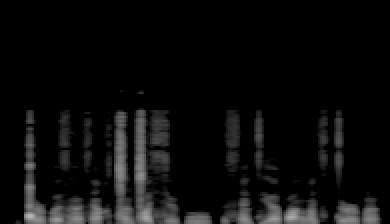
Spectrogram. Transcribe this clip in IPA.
ǃ ə˞ p ə z ə̃ s ɛ̃ χ ǀ ə̃ ǀ ɑ sʲ z ø p u | s ɛ̃ tʲ ɜ p ɑ ŋ ɡ ɑ̃ sʲ t ə˞ p ə̃

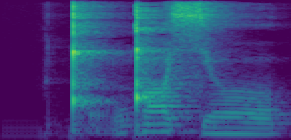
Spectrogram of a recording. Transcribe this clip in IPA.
ǃʰ o̰ ŋ͡ǃ ɔ sʲ o

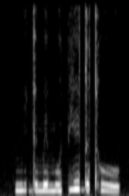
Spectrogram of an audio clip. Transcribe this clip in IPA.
ŋ i ɡ e m e m u pʲ e d ɐ tʰ u

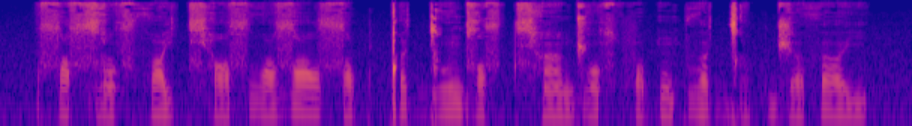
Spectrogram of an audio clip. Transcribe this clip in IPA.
sˤ ʌ˦ sˤ ʑ ã˨˥ sˤ θ ʌ˦ j t͡ɕʰ ɛ˨˥ sˤ ðˤ ɨ˨˥ zˤ ɨ˦ j sˤ ɨ˨˥ p ǃ ə˦ ɡ͡ǀ ɔ̃˦ d͡ʑ ɨ˨˥ sˤ t͡ɕʰ ã˦ ɖ͡ʐ ɔ̃˦ sˤ f ʌ˨˥ p ũ˨˥ p ð ʌ˦ ɡ͡ǀ ʌ˨˥ p d͡ʒ ʌ˨˥ θ ʌ˦ j

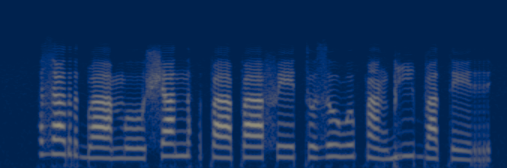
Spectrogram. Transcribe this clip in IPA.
z a˦ r b aː˨ m oː˨ ʃ a˦ n | p aː˨ p aː˨ f eː˨ t ʊ˨ z ʊ˦˨ w ʊ˦ p ã˨ ɡ͡b iː˦ b a˨ t eː˨ r

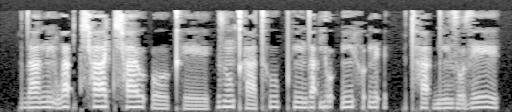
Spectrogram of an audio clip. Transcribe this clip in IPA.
d ä˦ n ĩ˦˨ w ä˦ ʔ t͡ɕʰ ä˦ t͡ɕʰ a˦ ʊ̯ ʔ o˨ ʊ̯ kʰ e˨ ɪ̯ | z ũ˦ kʰ ä˨ tʰ u˦ pʰ ĩ˦ d ä˦ ʔ j o̰˦˨ ʔ ĩ˦ h ʊ˦ ʔ n ɪ˦ ʔ | tʰ ä˦ ʔ d ĩ˦ z o̰˦˨ z e˦ ɪ̯

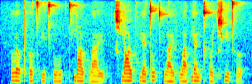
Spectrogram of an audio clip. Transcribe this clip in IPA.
l ɤ˥˨ pʰ ɤ˨˦ t̪ʰ i˨˩ t̪ʰ u˨˦ | t̪ʰ j ɑ˥˨ ʊ̯ p w a˨˩ ɪ̯ | t͡ɕʰ j ɑ˦ ʊ̯ pʰ ɥ ɛ˨˦ t̪ u˦ t̪ʰ w a˨˩ ɪ̯ f w ä˨˦ p j ɛ˥˨ n kʰ ɤ˨˩ t͡ɕʰ i˥˨ t̪ʰ ɤ˩

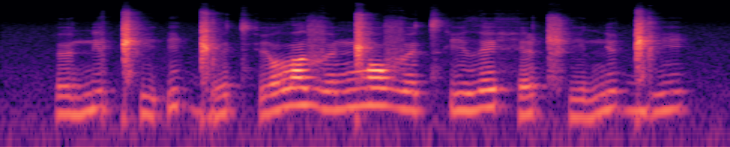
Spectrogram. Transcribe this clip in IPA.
ø˨ mʲ ɔ˧ ǁʰ i˨ ʔ i˦ ɡ͡ǁ ø˨˦ t͡sʼ y˨˦ lˠ i˦ v ø˧ ŋ͡ǁ ɔ˦ v ø˧ t͡sʼ i˧ ð e˦ h e˨˦ ʈ͡ʂʰ i˨ n y˦ ɡ͡ǁ i˦

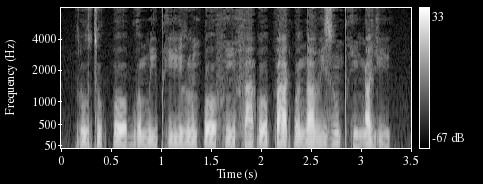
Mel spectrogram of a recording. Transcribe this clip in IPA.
ɾ u˨ t u˦ k͡p oː˨ b ʊ˨ m i˨ pʰ iː˦˨ l ũ˦ k͡p oː˦ f ĩ˦ f a˨ ɓ o˦ p a˦˨ k͡p ʊ˦ n a˨˦ β i˨ z ũ˦ pʰ ĩ˨ ŋ a˨ j i˨˦

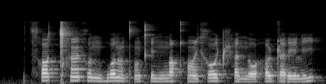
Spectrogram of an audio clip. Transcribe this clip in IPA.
t͡sʰ ɒ ǀʰ ã x ɔ n b ɔ ɾ ɔ̃ tʼ ɔ̃ kʰ e n ŋ ɔ qʰ ɔ̃ i̯ x ɔ t͡ʃʰ a n ɔ h ɒ u̯ ʈ a ɾ e l i

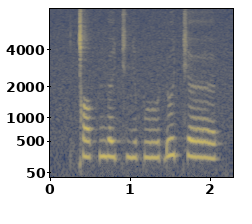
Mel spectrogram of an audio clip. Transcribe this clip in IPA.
ǀ ɔ k ŋ əː c ʎ ə p uː ɗ ʊ c əː

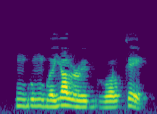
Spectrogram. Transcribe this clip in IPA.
m b u m b ə j ɐ lˠ ɭ y bʱ u lˠ k e

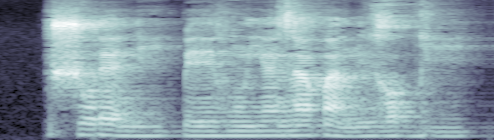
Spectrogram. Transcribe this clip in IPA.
ʃ o˦ ɾ ɛ˨ n iː˨ k͡p eː˧ v ũ˧ j ɛ̃˧ z ã˦ p ã˨ n ĩ˧ ɣ ɔ˦ ɡ͡b iː˧

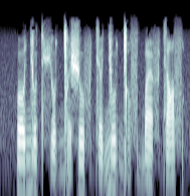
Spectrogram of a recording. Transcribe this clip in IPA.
o˥ ɟ u˦ t ç o˩ ɡ͡ǀ ə˨ ʃ u˦ f c ə˩ ɟ u˥ ɡ͡ǀ ə˨ sˤ ɓ æ˩ f c æ˨ sˤ

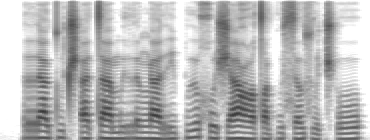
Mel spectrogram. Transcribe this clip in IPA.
r a tʷ ɯ t͡ʃʼ a t a m ɯ r ʌ ŋ a r i p ɯ χʷ e ʃ a ʕ ʌ tˤ a kʷ ɯ s ʌ sʷ a t͡ʃʼ o

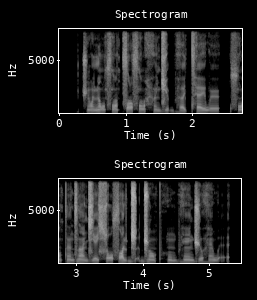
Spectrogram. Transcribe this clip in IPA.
t͡ʃ ɔ̃˩ lʲ ũ˥˩ sˤ ẽ˥˩ t͡s ə˥˩ sˤ ẽ˧ h ə̃˩ d͡ʑ ø˧ bʱ ɜ˩ lʲ tʰ ɛ˥ ɪ̯ w ø˩ | sˤ ũ˩˥ t ə̃˧ d͡z ã˥˩ d͡ʑ e˩˥ ɕ ø˩˥ sˤ ɜ˥ lʲ ɖ͡ʐ ɛ̰˥ ɖ͡ʐ ɔ̃˥˩ pʰ ũ˩ bʱ ẽ˥ d͡ʒ ʊ˧ ɦ ɛ̃˩ w ɛ̰˩˥

